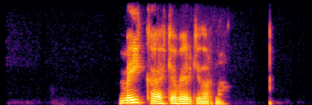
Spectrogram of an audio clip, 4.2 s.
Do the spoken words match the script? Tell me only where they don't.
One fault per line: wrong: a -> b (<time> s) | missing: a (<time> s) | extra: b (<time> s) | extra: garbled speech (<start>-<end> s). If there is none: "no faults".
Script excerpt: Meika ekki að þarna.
extra: vera ekki (2.4 s)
